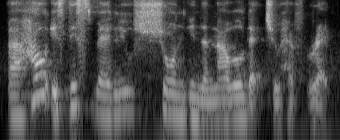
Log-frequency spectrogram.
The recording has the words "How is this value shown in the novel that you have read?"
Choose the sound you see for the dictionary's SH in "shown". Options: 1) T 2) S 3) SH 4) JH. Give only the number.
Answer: 3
